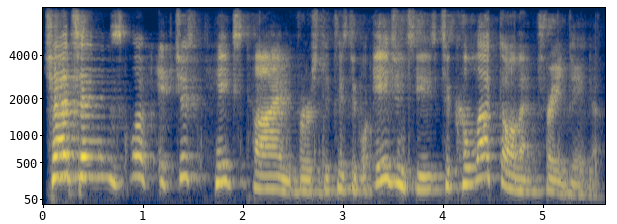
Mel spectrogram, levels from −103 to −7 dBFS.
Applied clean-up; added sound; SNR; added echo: neural mask model DeepFilterNet 3.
